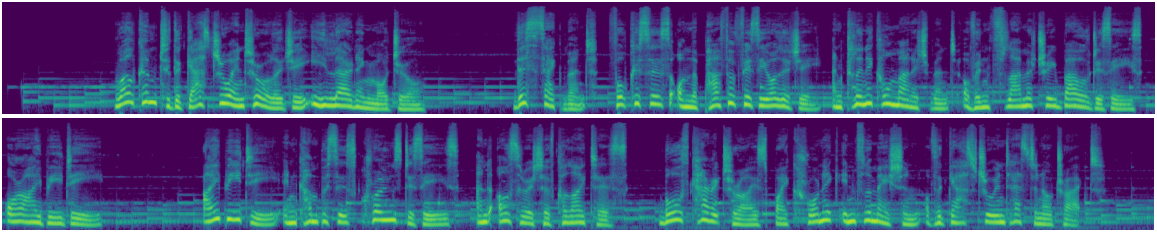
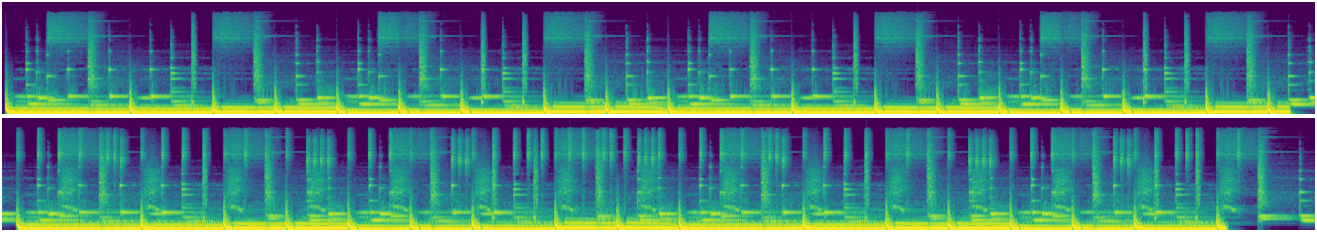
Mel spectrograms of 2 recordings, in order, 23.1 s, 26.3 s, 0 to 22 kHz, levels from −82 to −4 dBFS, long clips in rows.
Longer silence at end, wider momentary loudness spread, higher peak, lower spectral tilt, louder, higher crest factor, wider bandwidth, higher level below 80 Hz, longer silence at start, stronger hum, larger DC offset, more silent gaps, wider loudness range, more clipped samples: about the same, 0 s vs 0 s; first, 13 LU vs 4 LU; second, -8 dBFS vs 0 dBFS; about the same, -5 dB/octave vs -5.5 dB/octave; second, -22 LUFS vs -10 LUFS; first, 14 dB vs 6 dB; first, 19 kHz vs 15.5 kHz; second, -64 dBFS vs -8 dBFS; first, 0.2 s vs 0.05 s; neither; neither; neither; about the same, 3 LU vs 1 LU; neither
